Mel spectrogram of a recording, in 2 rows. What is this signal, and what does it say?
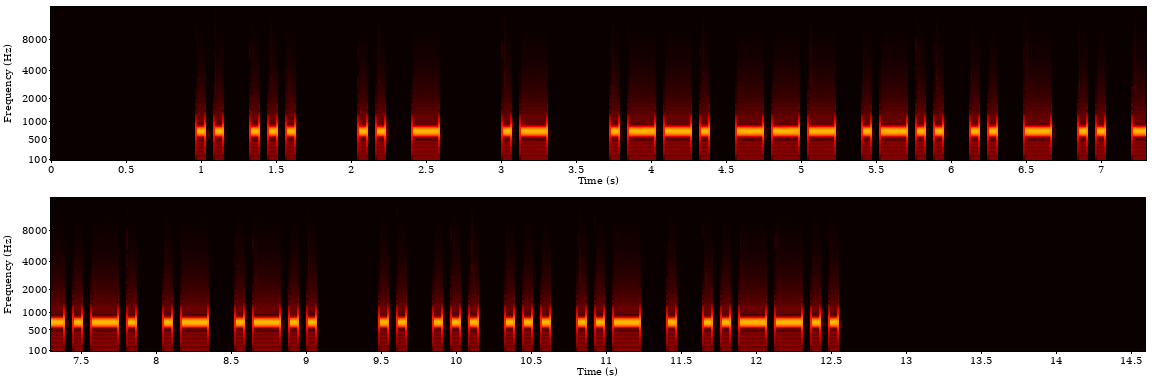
Morse code, heard as a keyed tone, about 20 wpm, 700 Hz. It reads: IS IT A POLITICAL ISSUE?
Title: Sentences from Top 1000 Words - Review Part 6 - 20wpm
